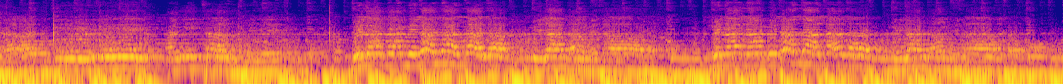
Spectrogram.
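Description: Live Harari song: a man sings through a microphone, accompanying himself on guitar, over a heavy, pulsing bass beat. His sung phrases come out most clearly in two stretches, in the middle and again near the end.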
